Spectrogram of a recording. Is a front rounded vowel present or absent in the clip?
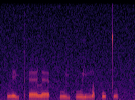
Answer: absent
